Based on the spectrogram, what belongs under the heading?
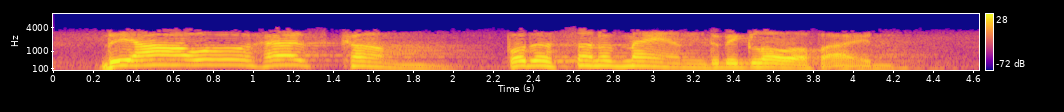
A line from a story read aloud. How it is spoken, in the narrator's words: Loudly he called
